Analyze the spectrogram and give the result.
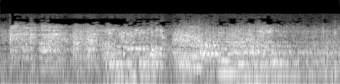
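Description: A lion, loose outside its cage in Pompeii, roars loudly and continuously, a deep, rumbling growl that swells and surges for several seconds, with no voices over it.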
